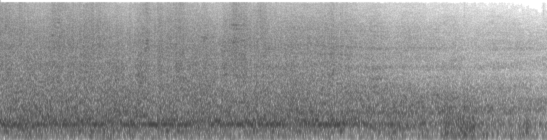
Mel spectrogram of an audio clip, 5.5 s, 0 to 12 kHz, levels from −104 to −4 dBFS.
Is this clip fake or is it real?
real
